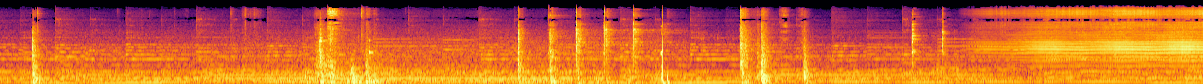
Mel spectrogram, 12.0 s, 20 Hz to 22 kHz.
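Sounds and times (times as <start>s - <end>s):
background music: 0.0s - 12.0s
small hammer tapping metal: 5.2s - 6.7s.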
